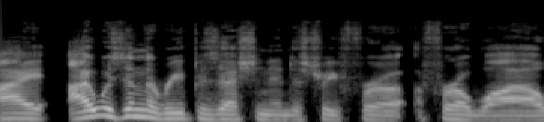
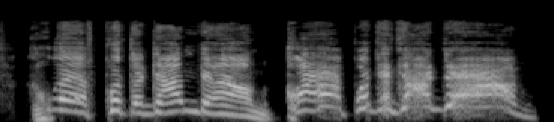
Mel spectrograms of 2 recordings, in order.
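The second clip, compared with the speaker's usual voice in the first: very high, loud, swooping scream; 5 dB louder than usual. Retelling a late-night story, voicing the guy's wife screaming at him; imitating a wife screaming. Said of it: "she's screaming at him".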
